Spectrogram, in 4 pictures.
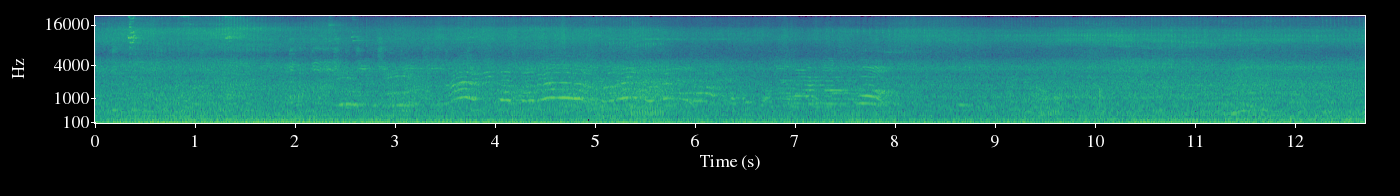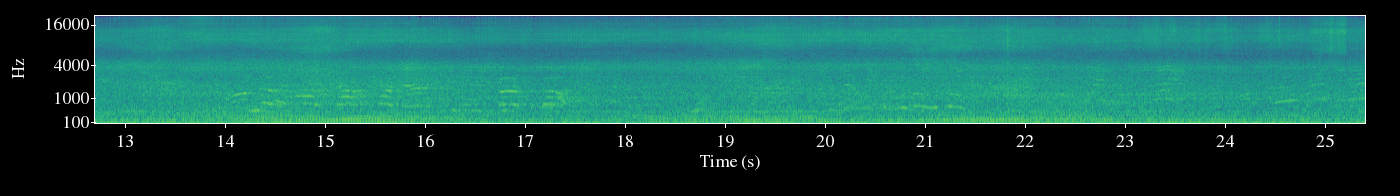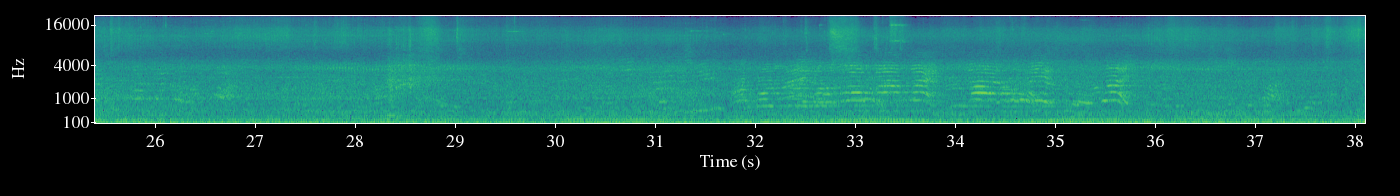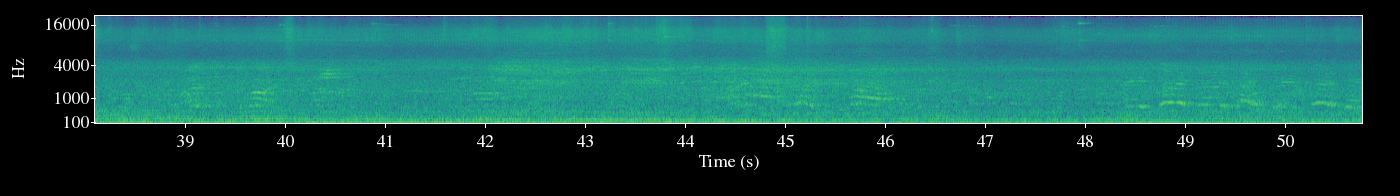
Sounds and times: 8.1s motorcycle 32.3s
35.0s motorcycle 50.7s

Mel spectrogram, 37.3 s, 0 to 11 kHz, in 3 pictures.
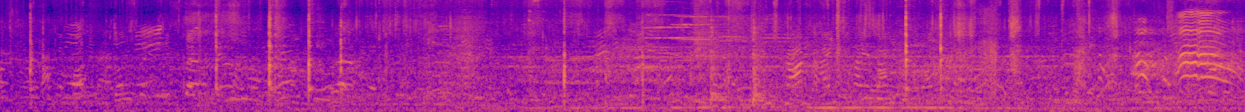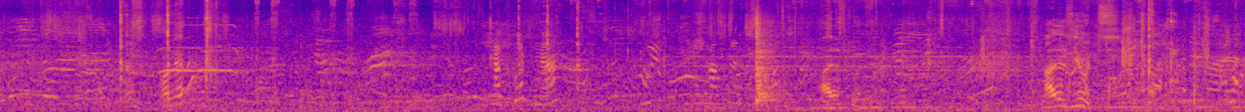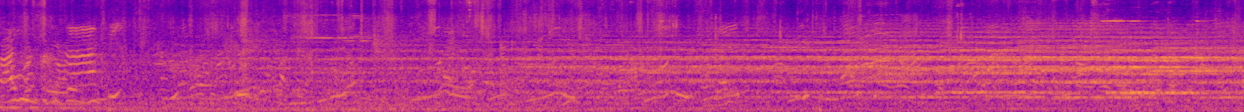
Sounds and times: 0.0s Children playing 37.3s

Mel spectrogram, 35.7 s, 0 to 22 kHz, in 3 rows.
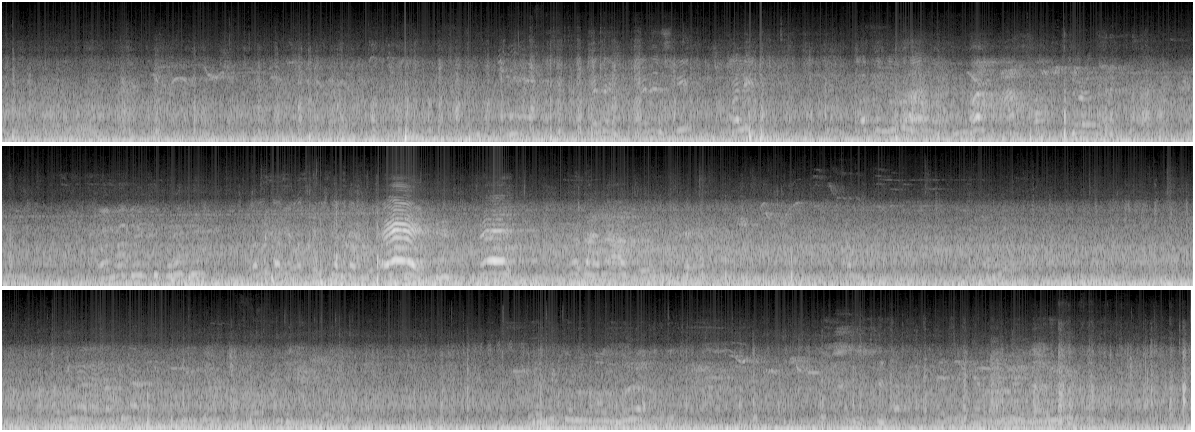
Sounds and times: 0.0s youngsters playing 35.7s

